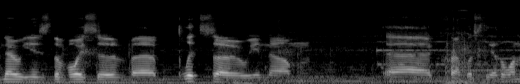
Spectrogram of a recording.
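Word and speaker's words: Blitzø: My name's Blitzo. Yes, the O is silent.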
